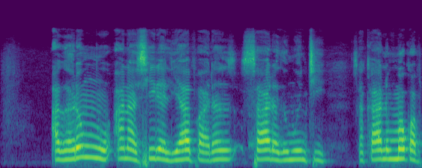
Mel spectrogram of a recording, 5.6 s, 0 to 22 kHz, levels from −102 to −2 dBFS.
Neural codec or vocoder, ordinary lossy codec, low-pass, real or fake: none; none; 10.8 kHz; real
